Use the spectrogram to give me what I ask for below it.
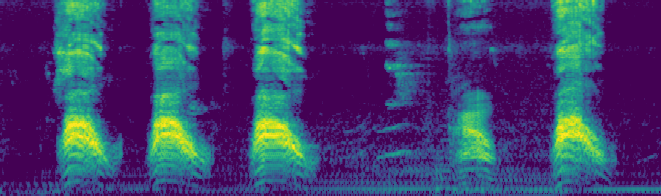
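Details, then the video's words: Crow repeating harsh, raspy caws about once a second, five in a row with a short pause before the last pair, over a low background hum. "SUARA ANEH Burung GAGAK"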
